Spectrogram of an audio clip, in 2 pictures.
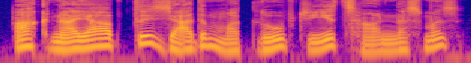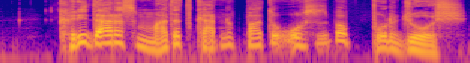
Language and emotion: Kashmiri, happy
